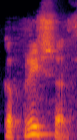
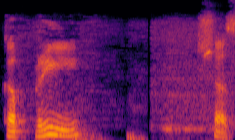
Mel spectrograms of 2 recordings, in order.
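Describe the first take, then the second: First: Said in the usual way. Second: Capricious drawn out slowly, with a long held PRI and a gap before SHUS; slow teaching breakdown of "capricious", ca-PREE... shus; broken into syllables. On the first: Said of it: "then it will go capricious". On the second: Shown as a demonstration. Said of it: "then it will rise at p".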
